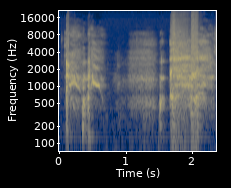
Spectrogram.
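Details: Adult live-streamer still ill with a lingering cough from the previous week: a run of harsh, dry coughs, a pause, then a second, stronger burst of coughing.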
